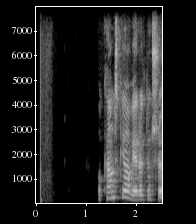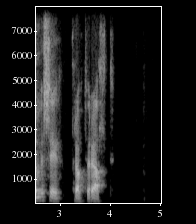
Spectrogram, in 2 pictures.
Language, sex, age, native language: Icelandic, female, 50-59, Icelandic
